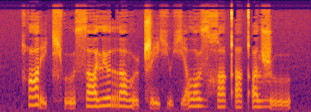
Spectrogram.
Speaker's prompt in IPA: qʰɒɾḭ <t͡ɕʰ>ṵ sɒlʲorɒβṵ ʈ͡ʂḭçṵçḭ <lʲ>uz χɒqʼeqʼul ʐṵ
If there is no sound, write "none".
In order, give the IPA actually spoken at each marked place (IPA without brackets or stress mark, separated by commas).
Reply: t͡ɕʰ, lˠ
